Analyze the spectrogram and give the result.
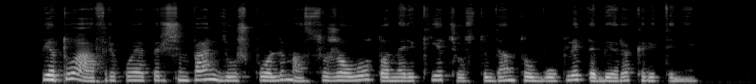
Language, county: Lithuanian, Marijampolė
